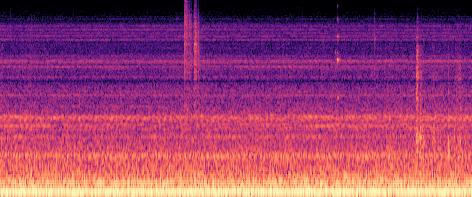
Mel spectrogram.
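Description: A glass dish clinks lightly.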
